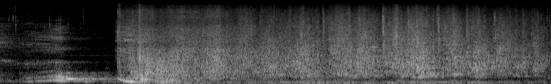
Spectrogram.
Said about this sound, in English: We'll be over there in a bit. soon as the water finishes draining.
